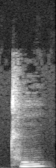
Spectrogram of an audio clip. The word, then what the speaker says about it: tous: Et ici, on ne va pas prononcer le S de tous. On va dire tous mes amis. Tous mes amis. Par exemple, on va dire tous les pays, tous les jours, tous les problèmes.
